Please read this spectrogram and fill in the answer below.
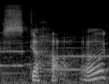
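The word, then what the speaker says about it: Scathach: Pronounce something like Skaha.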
